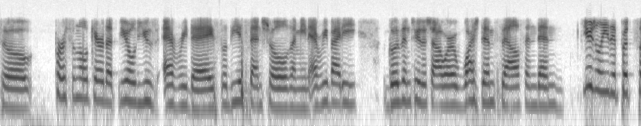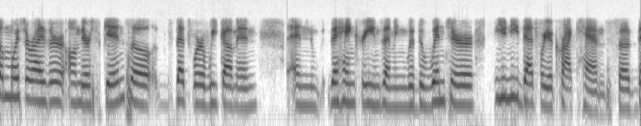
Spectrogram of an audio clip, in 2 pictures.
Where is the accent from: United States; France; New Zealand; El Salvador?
France; next to Toulouse, Occitania; I grew up in Occitanie. So next to Toulouse.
